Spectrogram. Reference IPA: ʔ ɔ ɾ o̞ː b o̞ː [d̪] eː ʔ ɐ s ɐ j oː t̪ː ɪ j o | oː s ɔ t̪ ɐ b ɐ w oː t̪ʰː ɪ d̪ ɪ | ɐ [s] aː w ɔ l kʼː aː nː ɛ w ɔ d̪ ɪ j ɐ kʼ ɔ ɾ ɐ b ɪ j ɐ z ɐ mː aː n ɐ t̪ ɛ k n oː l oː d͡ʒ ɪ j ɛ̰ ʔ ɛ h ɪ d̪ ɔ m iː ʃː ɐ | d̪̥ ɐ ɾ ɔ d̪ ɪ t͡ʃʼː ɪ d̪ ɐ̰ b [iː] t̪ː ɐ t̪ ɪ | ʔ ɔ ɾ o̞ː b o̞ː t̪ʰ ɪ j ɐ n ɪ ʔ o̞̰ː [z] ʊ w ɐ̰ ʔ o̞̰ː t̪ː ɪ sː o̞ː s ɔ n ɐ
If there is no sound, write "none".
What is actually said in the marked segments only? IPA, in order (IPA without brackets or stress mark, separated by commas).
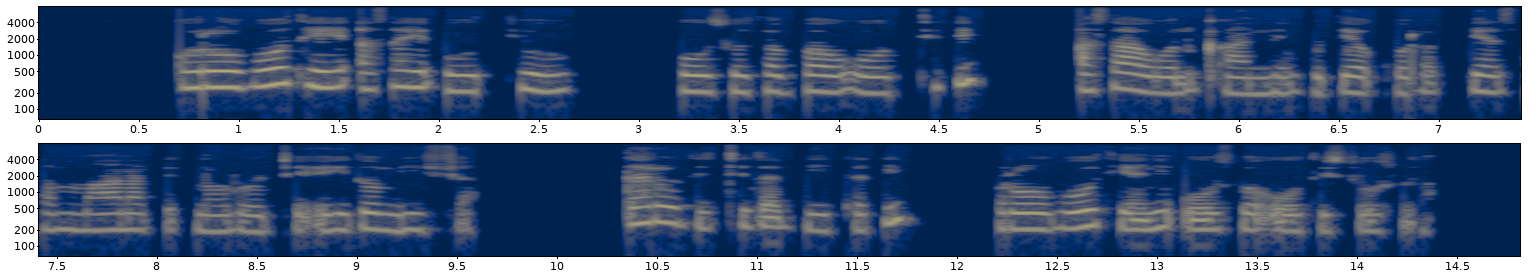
t̪, s, iː, s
